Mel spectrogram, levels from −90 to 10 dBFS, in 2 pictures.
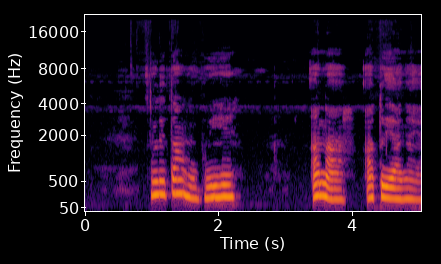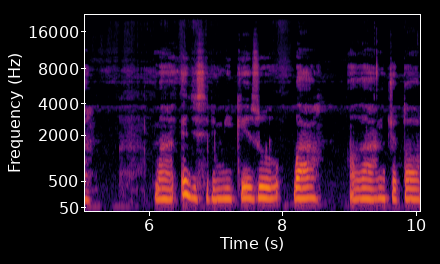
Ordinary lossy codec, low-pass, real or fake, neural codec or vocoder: none; 19.8 kHz; fake; vocoder, 48 kHz, 128 mel bands, Vocos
